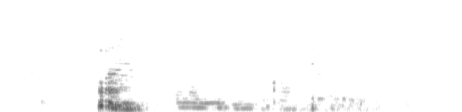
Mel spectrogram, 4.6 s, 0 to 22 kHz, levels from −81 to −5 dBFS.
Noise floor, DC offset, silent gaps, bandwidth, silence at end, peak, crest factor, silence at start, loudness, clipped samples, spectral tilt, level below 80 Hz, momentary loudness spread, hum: -83 dBFS; under 0.1%; none; 7.2 kHz; 1.15 s; -26 dBFS; 24 dB; 1 s; -46 LUFS; under 0.1%; -8.5 dB/octave; -62 dBFS; 24 LU; none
